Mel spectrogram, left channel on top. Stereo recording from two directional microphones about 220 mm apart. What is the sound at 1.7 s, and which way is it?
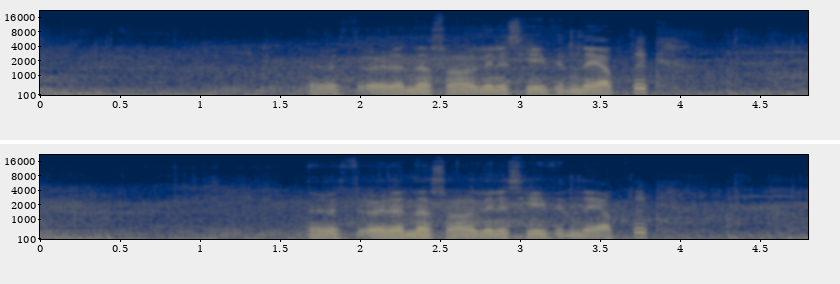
Speech, 15° right (ahead or behind).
